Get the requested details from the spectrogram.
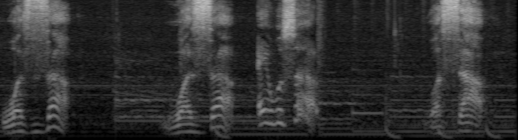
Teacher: You notice I'm saying what's up? But because I'm speaking so fast, it sounds like we have a Z.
